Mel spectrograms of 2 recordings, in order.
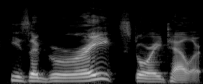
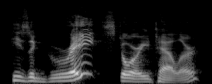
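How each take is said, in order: First: A vowel in a word is stretched out. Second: A word jumps out through higher pitch.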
